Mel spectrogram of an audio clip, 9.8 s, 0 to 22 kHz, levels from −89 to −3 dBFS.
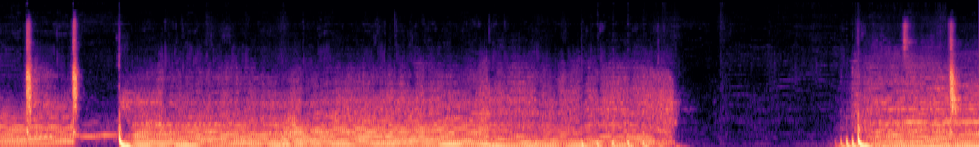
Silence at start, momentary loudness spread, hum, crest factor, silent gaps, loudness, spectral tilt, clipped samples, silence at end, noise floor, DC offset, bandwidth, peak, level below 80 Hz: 0 s; 7 LU; none; 16 dB; none; -19 LUFS; -7 dB/octave; under 0.1%; 0 s; -62 dBFS; under 0.1%; 13 kHz; -2 dBFS; -24 dBFS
